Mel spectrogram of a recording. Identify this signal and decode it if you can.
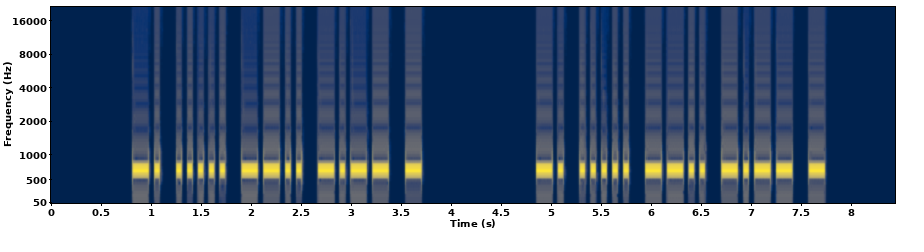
Morse code, heard as a keyed tone, about 22 wpm, 700 Hz. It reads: N5ZYT N5ZYT
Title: USA Call Signs - 5 Characters - Repeated 2x - 22wpm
